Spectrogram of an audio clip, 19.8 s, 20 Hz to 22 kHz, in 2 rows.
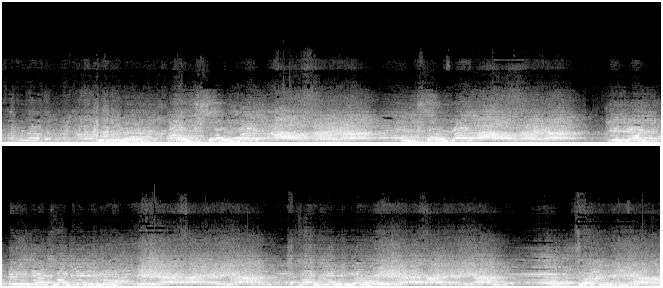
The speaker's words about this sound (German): So klang es Sonntagabend am Pfalzenerweiher, als der 1. FC Nürnberg den Aufstieg perfekt gemacht hatte und dann mit einigen tausend Fans dort seiner Freude Ausdruck verlieh.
